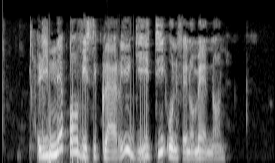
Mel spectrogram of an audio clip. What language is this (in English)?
Esperanto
